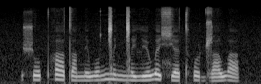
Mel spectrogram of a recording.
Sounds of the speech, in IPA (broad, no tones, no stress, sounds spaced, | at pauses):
ʃ o pʰ a t a n e w o ŋ͡ǀ e ŋ͡ǀ e lʲ œ w ɛ ɕ ɛ tʰ o ɖ͡ʐ a w a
